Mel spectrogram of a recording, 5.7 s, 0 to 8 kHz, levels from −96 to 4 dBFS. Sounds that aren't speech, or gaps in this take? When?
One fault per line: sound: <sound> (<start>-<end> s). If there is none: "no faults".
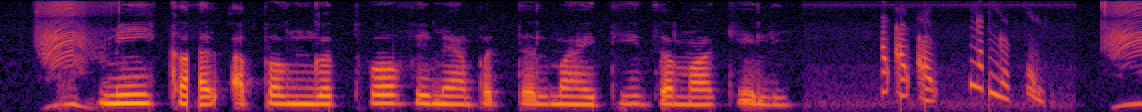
sound: dropout (0.9-1.0 s)
sound: chirp (4.4-5.3 s)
